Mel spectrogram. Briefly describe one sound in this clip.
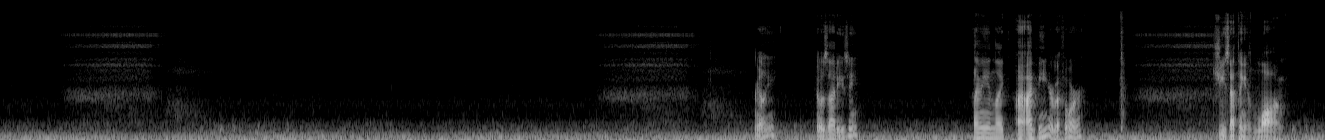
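Air bubbles gurgle from a diver's breathing gear underwater.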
